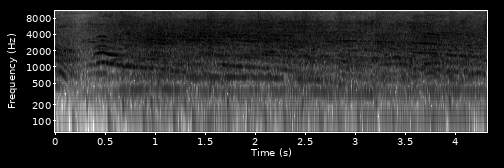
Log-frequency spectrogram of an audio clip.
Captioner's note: crowd booing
